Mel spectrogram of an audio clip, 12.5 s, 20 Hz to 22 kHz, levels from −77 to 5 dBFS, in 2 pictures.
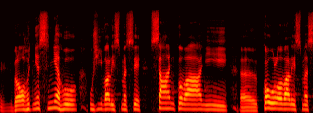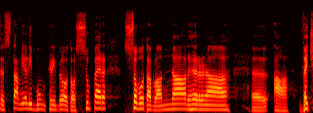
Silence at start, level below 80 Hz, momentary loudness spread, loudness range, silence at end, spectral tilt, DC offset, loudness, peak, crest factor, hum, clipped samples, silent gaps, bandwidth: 0 s; -74 dBFS; 10 LU; 4 LU; 0 s; -4.5 dB/octave; under 0.1%; -30 LUFS; -8 dBFS; 20 dB; none; under 0.1%; none; 15.5 kHz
